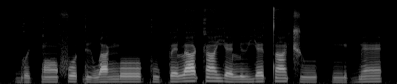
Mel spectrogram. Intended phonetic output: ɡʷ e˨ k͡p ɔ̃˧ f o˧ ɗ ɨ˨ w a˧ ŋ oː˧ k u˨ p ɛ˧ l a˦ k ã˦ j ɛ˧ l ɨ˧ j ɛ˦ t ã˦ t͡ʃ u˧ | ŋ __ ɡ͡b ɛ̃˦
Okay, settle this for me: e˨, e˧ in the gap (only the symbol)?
e˨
